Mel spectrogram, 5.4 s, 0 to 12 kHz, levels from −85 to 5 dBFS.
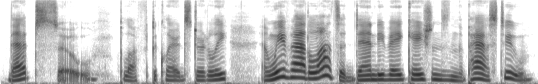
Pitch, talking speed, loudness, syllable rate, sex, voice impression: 205 Hz, 180 wpm, -19 LUFS, 5.1 syllables/s, female, feminine, slightly middle-aged, slightly powerful, slightly muffled, fluent, intellectual, calm, elegant, slightly strict, slightly sharp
